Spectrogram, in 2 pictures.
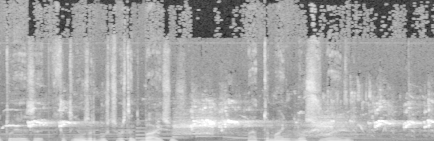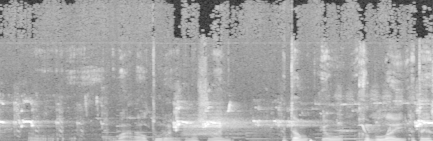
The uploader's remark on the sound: Áudio Derivas é um podcast do Teatro da Didascália, sob a forma de escapadelas sonoras pela paisagem de Joane.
